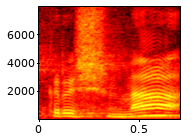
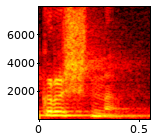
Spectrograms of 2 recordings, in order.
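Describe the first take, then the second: First: The word ends with a short a vowel. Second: The word ends on the n sound, no final vowel. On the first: "പക്ഷേ സംസ്കൃതത്തിൽ" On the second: "ഹിന്ദിയിൽ ഉച്ചരിക്കുകയാണെങ്കിൽ"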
